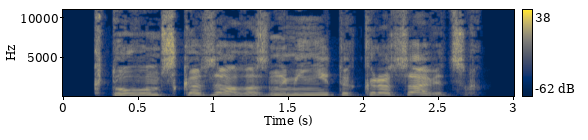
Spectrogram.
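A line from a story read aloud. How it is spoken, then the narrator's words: Indignant exclamation. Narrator (Russian): воскликнул почти негодующий Дайарам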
